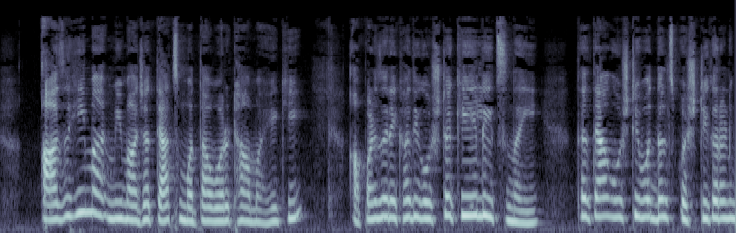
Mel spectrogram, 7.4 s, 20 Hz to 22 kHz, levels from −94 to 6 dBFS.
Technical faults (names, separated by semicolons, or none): none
